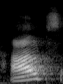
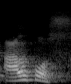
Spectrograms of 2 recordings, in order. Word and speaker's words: আল্পস: অনেকে আবার এটাকে উচ্চারণ করেন আলপস। হ্যাঁ, গ্রীষ্ম অনেকে উচ্চারণ করেন, গ্রীষ্মকাল আসছে গ্রীষ্মকাল। আরে ভাই, গ্রীষ্ম না, উচ্চারণটা হচ্ছে গ্রীষ্ম, ঠিক আছে? এটা আলপস না, এটা হচ্ছে আল্পস, ঠিক আছে, মনে থাকবে।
